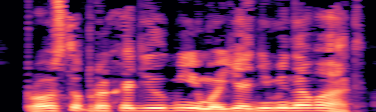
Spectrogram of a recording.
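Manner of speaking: high-pitched feeble excuse; weak captive's self-defence; mumbled excuse. A narrator's reading. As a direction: keep protesting innocence in a high voice. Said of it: "продолжал бубнить под нос Щуплый".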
